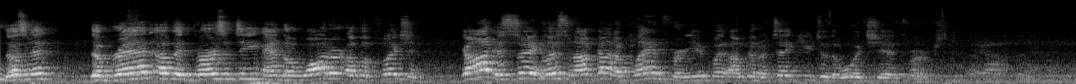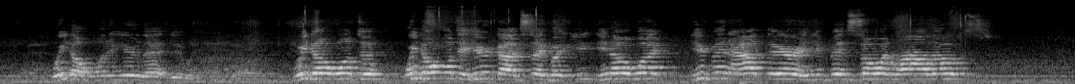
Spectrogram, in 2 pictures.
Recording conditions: poor sound quality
